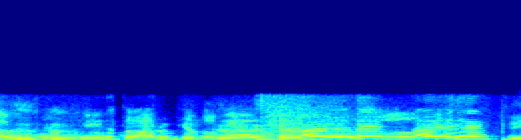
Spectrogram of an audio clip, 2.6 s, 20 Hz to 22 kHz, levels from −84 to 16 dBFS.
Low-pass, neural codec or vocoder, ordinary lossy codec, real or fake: 7.2 kHz; codec, 16 kHz, 6 kbps, DAC; Opus, 64 kbps; fake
